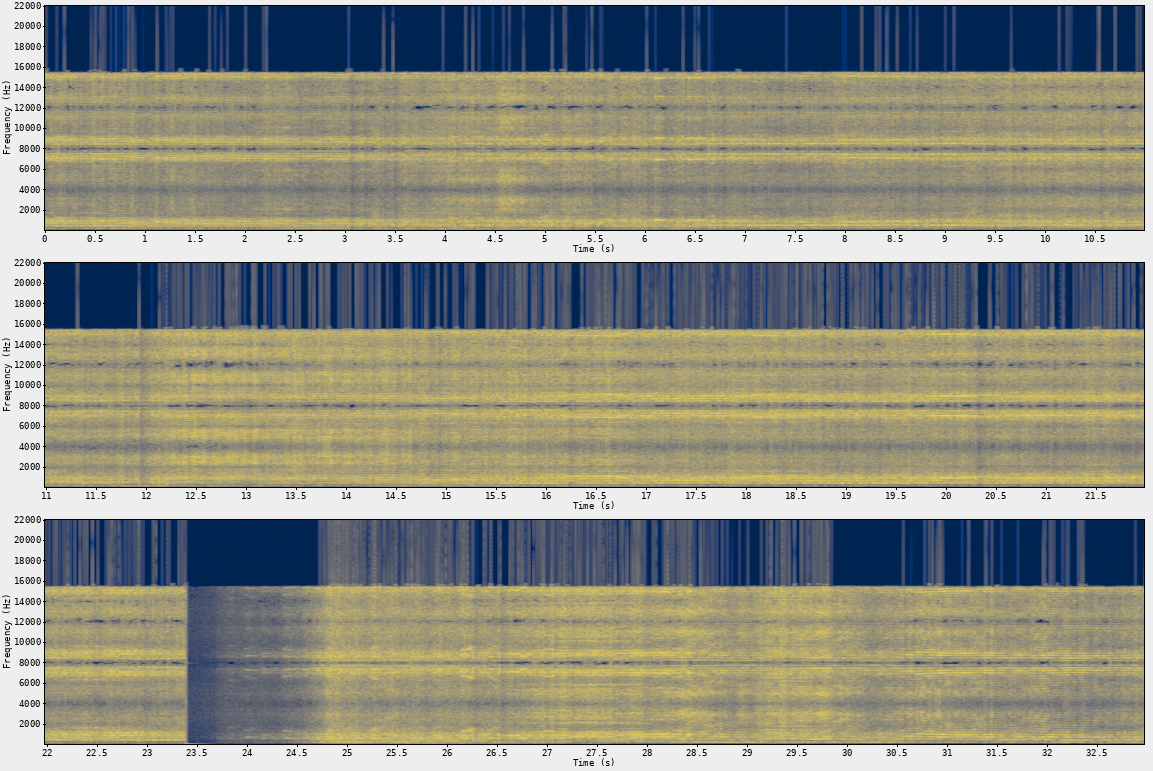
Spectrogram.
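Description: A pack of British Touring Car Championship racing cars passing at speed, many engines at high revs, their pitch rising and falling as the cars accelerate and change gear. The sound drops out for about a second two-thirds of the way through, then comes back loud with more cars passing.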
